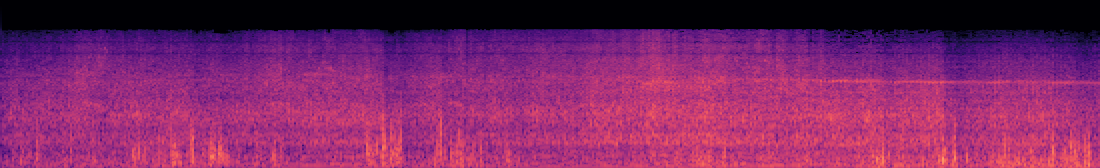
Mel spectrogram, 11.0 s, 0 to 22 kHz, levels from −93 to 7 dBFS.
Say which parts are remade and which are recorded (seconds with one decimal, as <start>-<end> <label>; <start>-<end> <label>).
0.0-3.4 recorded; 3.4-4.4 remade; 4.4-5.4 recorded; 5.4-6.3 remade; 6.3-11.0 recorded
